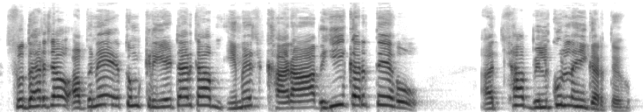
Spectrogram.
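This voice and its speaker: A man's voice: very high voice, expressive, unhurried, pushed and bright. A man giving a heated monologue in an online talk space, insistent and repetitive, often calling listeners brother. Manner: insistent, repeats phrases and says "bhai" often. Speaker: social media commentator.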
